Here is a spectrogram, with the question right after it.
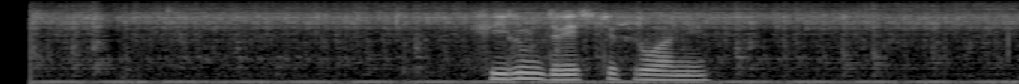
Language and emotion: Russian, neutral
